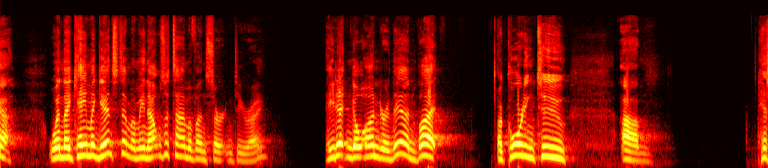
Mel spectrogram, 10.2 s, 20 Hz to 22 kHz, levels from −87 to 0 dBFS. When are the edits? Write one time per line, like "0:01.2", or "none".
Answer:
none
